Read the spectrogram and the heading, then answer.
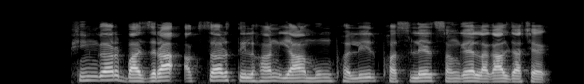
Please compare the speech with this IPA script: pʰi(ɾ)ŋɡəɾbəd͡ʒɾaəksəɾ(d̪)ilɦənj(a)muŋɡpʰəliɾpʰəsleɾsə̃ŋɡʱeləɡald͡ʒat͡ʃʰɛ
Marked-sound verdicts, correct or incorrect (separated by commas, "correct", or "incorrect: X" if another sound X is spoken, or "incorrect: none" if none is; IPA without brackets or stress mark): incorrect: none, incorrect: t̪, correct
